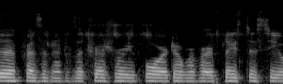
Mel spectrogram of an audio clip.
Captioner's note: speaking French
